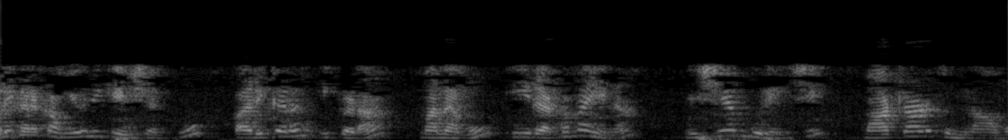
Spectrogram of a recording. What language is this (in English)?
Telugu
